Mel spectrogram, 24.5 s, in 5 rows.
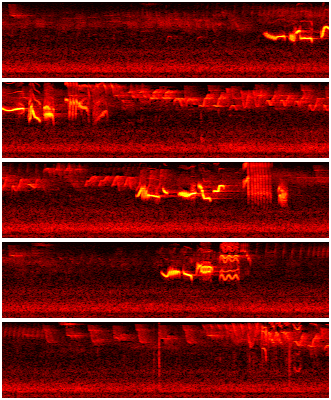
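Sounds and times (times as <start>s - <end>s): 
Eurasian blackbird singing mellow notes: 0.0s - 24.5s
faint high twittering: 1.0s - 24.5s.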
